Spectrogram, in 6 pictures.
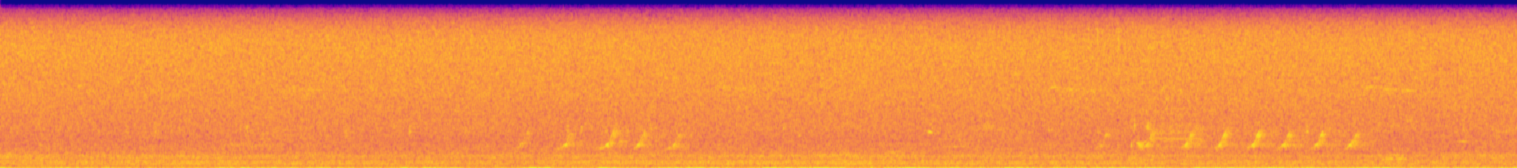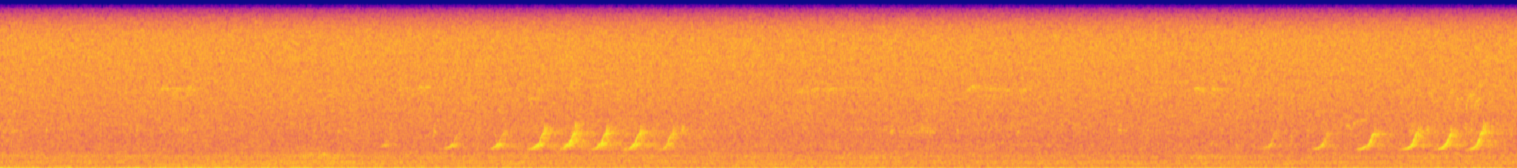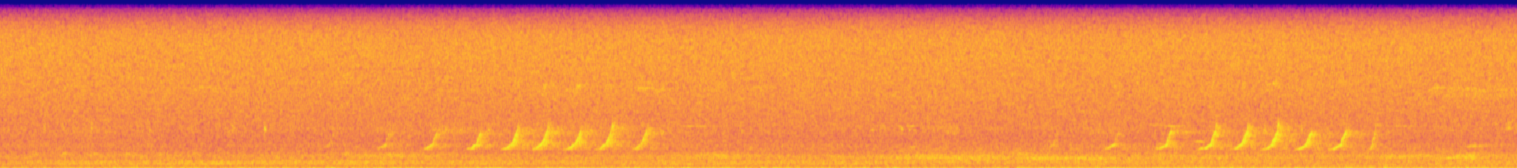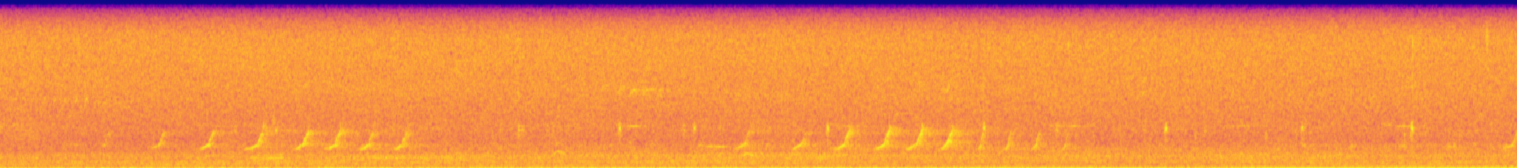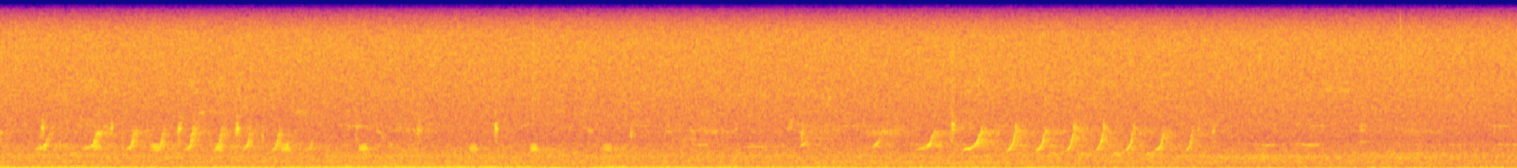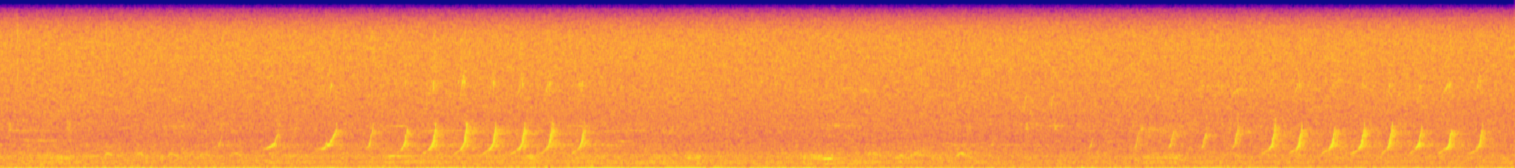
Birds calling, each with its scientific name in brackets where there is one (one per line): Canada Goose (Branta canadensis)
American Crow (Corvus brachyrhynchos)
Red-winged Blackbird (Agelaius phoeniceus)
Northern Cardinal (Cardinalis cardinalis)
Mallard (Anas platyrhynchos)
